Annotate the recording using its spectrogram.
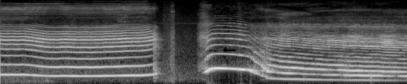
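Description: A man wailing in long, drawn-out voiced notes. One high held note cuts off a little past two seconds; after a short gap a second wail rises briefly, then slides down into a lower, long moan.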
